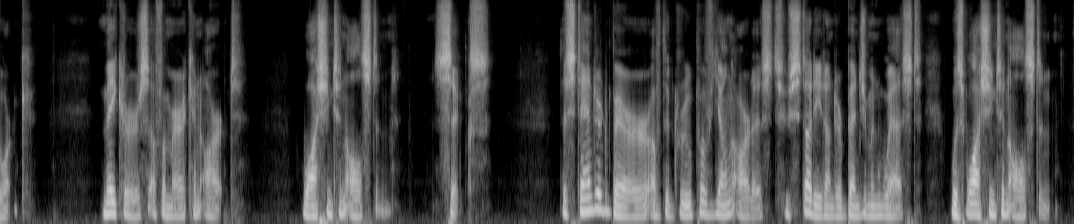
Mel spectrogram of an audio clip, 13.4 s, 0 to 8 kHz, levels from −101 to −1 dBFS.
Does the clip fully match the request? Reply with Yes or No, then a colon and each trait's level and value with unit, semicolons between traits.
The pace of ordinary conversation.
No: slow, 110 wpm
